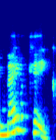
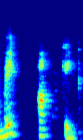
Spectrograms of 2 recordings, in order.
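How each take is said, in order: First: The d in made sounds like a quick r. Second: The d in made is clearly and strongly pronounced. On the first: The speaker calls it right. "no marcamos tanto el made, sino we made a cake. Es como que si fuera una R" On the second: The speaker calls it wrong. "No digo made a cake"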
